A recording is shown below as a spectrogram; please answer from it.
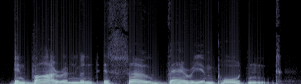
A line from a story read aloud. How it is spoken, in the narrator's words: said Magrat solemnly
